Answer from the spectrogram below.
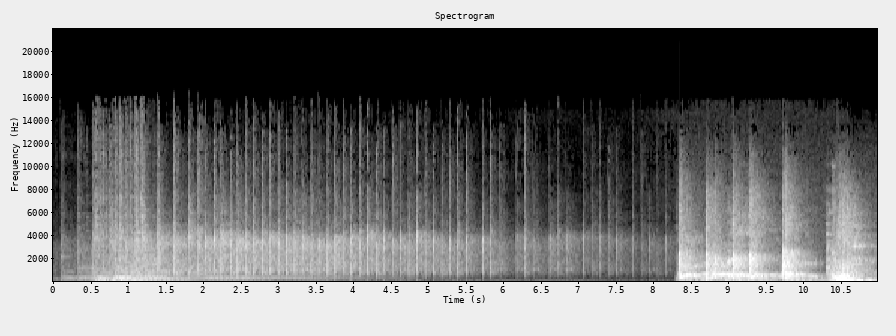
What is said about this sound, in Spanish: Ya toca las palmas y no sé.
